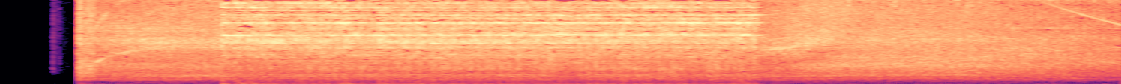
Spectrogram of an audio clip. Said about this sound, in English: this next one I think you're going to recognize as well. The grinder.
